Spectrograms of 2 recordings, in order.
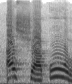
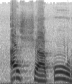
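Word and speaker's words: asy-syakur: huruf alif dan lam bunyi bacaannya assyakur uh nah huruf Anya tidak terdengar oleh kita bukan Al Sapuro tetapi membacanya adalah assyakur Uh jadi meleburkan huruf alif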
